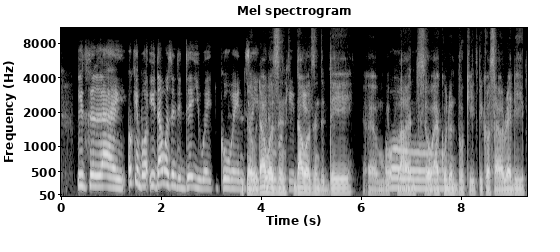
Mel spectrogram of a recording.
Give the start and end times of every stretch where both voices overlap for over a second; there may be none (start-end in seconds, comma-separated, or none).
3.7-5.0, 6.5-7.8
